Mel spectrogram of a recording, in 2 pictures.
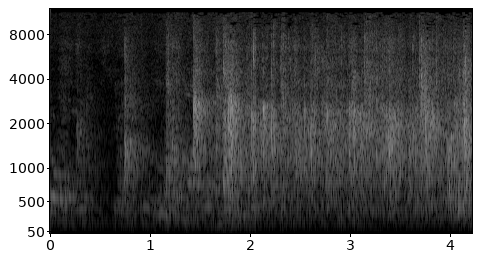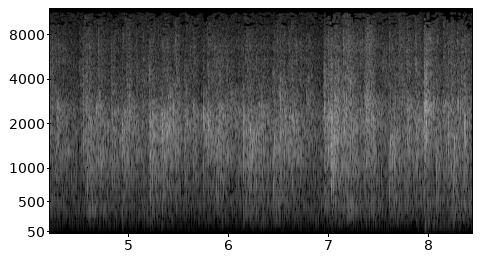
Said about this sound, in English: Your hand clap tells me you, you are getting the point.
